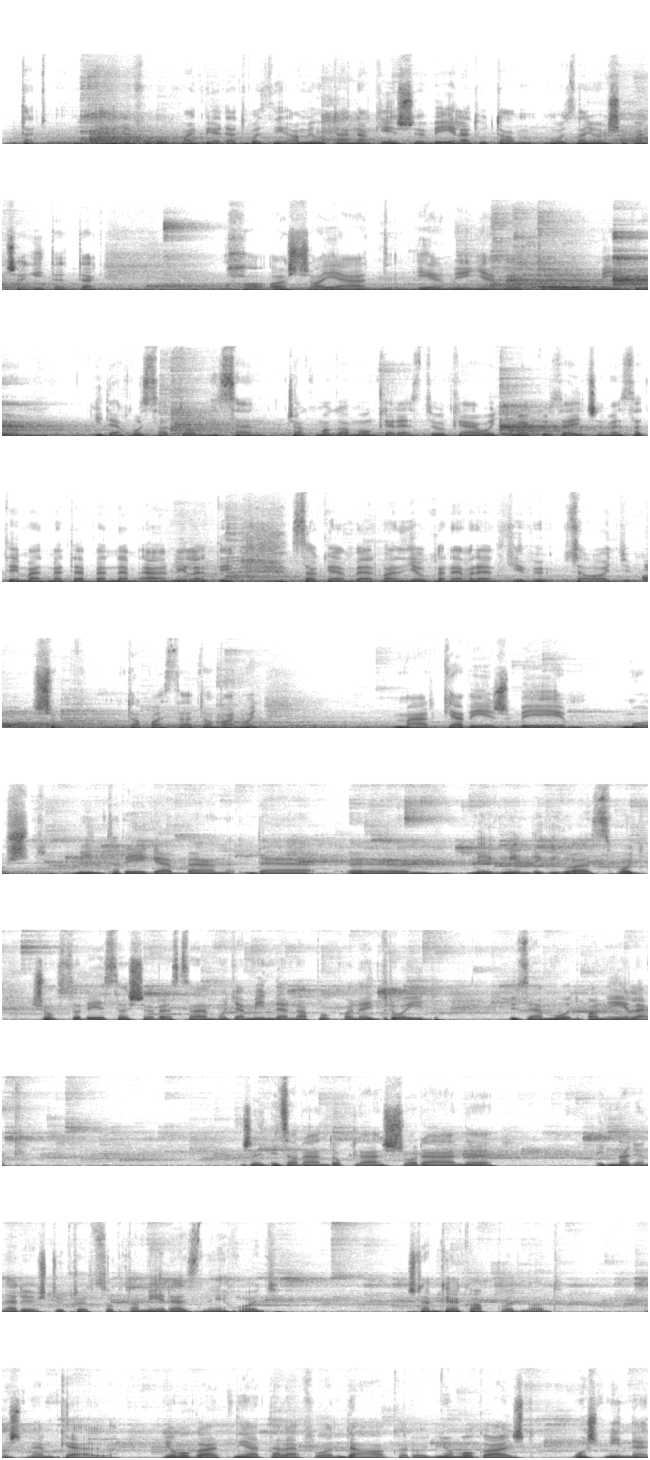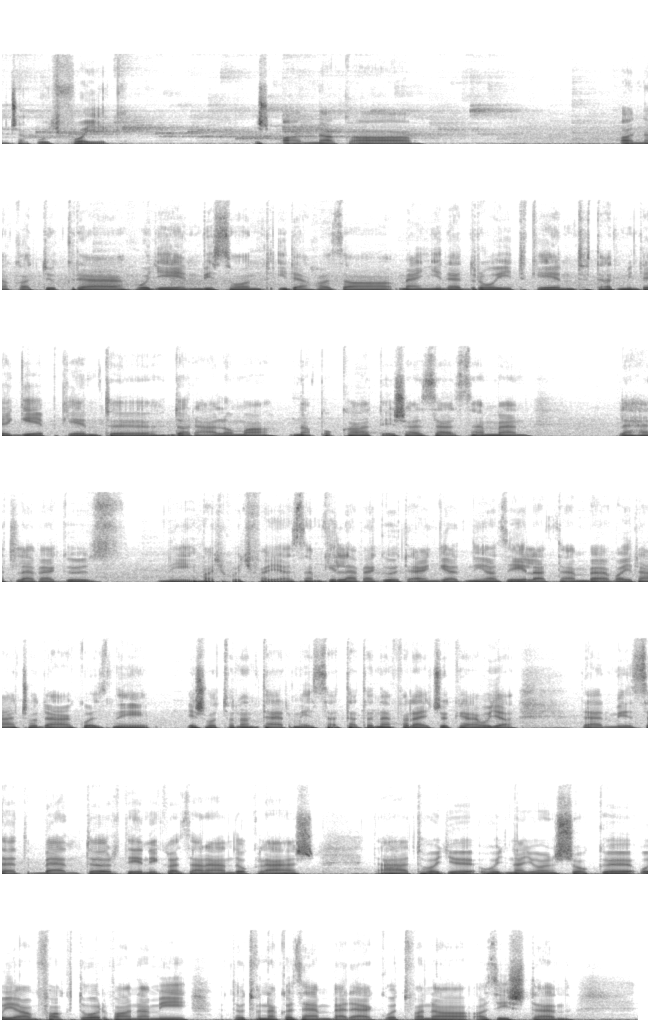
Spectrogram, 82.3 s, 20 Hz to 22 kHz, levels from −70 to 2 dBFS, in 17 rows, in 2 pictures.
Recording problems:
rain or running water; loud; throughout; 8 dB below the speech

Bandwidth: 14 kHz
